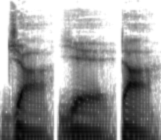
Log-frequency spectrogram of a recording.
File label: "jayeta", concat syllables; Affixing experiment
